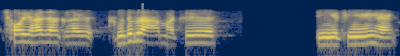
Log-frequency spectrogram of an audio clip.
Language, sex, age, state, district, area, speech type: Bodo, female, 60+, Assam, Chirang, rural, conversation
